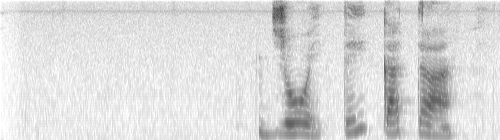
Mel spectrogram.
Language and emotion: Russian, neutral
